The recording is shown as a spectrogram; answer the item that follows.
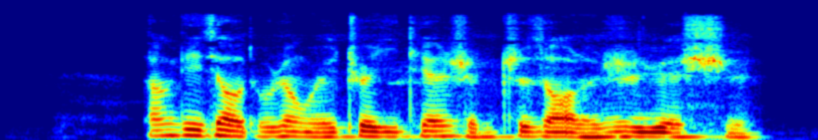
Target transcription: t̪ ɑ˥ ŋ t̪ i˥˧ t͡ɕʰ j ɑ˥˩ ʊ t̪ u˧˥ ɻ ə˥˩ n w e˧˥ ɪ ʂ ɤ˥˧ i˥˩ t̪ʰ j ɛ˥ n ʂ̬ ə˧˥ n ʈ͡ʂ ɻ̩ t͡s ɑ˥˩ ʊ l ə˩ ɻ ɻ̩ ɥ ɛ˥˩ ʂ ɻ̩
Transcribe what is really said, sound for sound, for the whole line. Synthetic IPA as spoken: t̪ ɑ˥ ŋ t̪ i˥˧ t͡ɕ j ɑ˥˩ ʊ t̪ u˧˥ ɻ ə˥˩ n w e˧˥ ɪ ʈ͡ʂ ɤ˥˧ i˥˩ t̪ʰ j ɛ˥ n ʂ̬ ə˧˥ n ʈ͡ʂ ɻ̩ t͡s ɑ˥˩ ʊ l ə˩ ɻ ɻ̩ ɥ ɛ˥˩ ʂ ɻ̩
